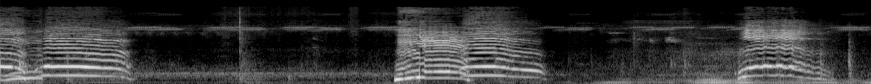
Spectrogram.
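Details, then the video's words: Young goat on a farm bleating in three loud, quavering, harmonic-rich calls about a second long each, separated by quiet gaps with faint background hiss. "Som de fazenda e cabrito berrando"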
